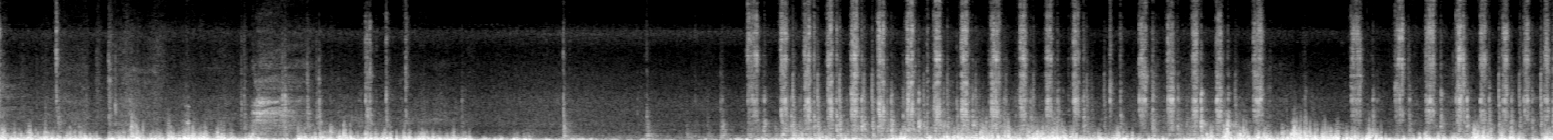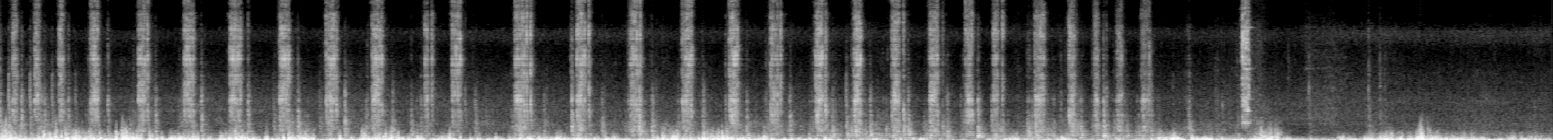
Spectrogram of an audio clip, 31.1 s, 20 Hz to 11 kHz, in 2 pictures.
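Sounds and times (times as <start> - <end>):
ratchet wrench clicking: 7.5 - 12.8, 13.5 - 27.2, 27.9 - 28.2.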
